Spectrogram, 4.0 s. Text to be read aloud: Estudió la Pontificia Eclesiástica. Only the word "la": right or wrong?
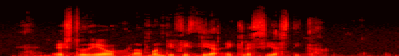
right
